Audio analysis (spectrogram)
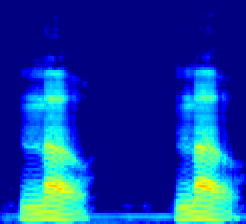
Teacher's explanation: You do not pronounce the vav like a V here. It is part of this very long vowel. You just pronounce this like cholam.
